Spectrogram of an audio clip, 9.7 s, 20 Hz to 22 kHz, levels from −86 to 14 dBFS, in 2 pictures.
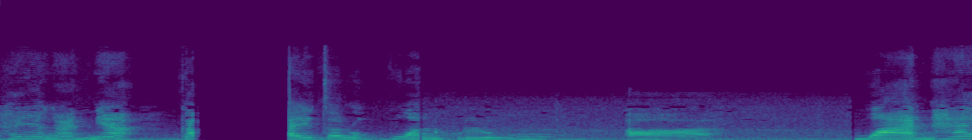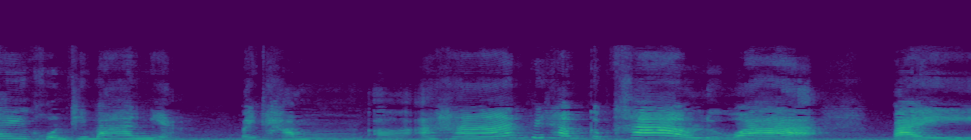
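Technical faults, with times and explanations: Throughout, likely HE-AAC compression: the speech has plainly audible codec damage, with nothing above 14.9 kHz, and the treble sounds rebuilt rather than recorded, so s sounds turn gritty and lispy. That synthetic, metallic treble is what sets it apart from a plain low-pass cut.
0.97 to 1.45 s, audio dropout to silence: the speech stops dead for about 480 ms and resumes mid-flow. The gap is silent with no room tone, which most likely means the input was lost while silence kept being written. This is unlike a switch of device, where the sound comes back with a different tone.
2.09 to 4.28 s, input switched to a poorer device: after a 20 ms silence the speech turns dull and boxy, with nothing above 7.5 kHz, a level shift of roughly 5 dB and a new noise floor around 30 dB down. This points to a likely change of microphone, and the sound clears again at 4.28 s.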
